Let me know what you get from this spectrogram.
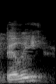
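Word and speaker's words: Willy: And on top of that, they're pushing Kristaps Porzingis to a position, especially with apparently Billy Hernan Gomez, even though it's spelled Willie, and adding and Kyle O'Quinn.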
